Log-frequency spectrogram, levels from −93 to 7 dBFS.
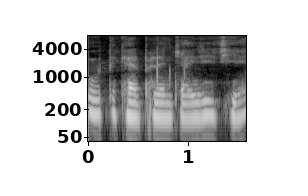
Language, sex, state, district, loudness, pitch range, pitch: Maithili, male, Bihar, Saharsa, -19 LUFS, 140-155 Hz, 145 Hz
